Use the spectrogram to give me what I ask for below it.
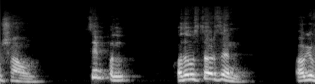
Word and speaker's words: শাওন: বানান আমি লেখক মুঝে এমনে খুশি এমনে কিন্তু উচ্চারণ শাওন সিম্পল কথা বুঝতে পারছেন ওকে ফাইন আচ্ছা এবার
